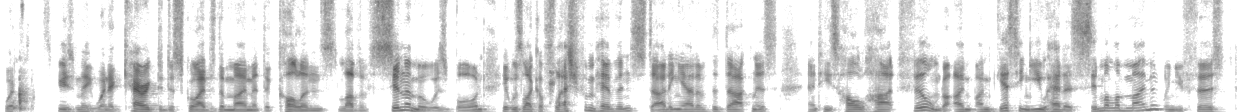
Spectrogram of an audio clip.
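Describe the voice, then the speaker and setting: Enthusiastic podcast host. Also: male voice, medium pitch, brisk, hardly any pauses. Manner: enthusiastic, admiring. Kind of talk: podcast interview.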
